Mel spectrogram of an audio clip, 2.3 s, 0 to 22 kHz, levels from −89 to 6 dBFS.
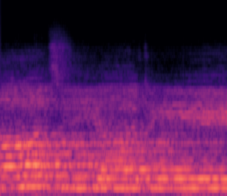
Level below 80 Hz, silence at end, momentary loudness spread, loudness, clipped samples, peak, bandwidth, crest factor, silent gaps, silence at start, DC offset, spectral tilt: -52 dBFS; 0 s; 5 LU; -23 LUFS; under 0.1%; -8 dBFS; 8.8 kHz; 14 dB; none; 0 s; under 0.1%; -8 dB/octave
